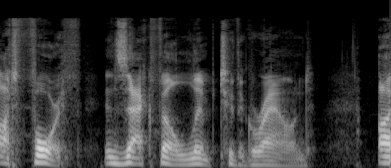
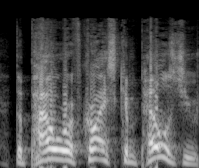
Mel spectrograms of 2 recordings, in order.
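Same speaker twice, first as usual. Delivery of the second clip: high, loud exorcist's cry; roar; 9 semitones higher, 11 dB louder than usual. Acted. Priest commands the demon to leave, roaring. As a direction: roar the chant with full force. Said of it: "Sherman roared".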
